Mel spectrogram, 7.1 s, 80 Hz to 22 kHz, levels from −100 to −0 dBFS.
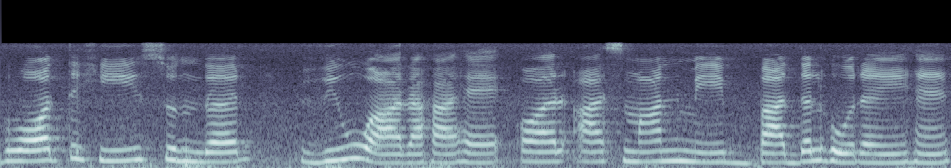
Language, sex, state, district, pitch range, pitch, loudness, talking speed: Hindi, female, Haryana, Charkhi Dadri, 215-250 Hz, 230 Hz, -18 LUFS, 120 wpm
